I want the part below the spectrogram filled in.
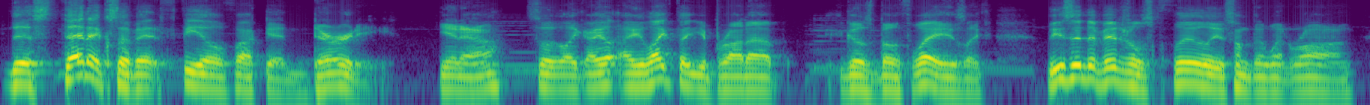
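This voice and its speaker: Low-voiced man musing in a group chat. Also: lively intonation, normal speed, darkish tone, faint music behind. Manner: rambling and reflective, with casual swearing. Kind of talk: casual group discussion.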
